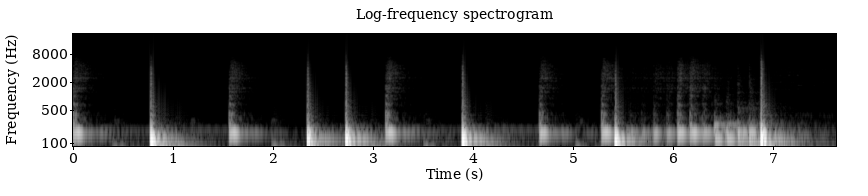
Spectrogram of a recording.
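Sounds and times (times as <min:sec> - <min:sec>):
bass drum: 0:00.8 - 0:01.2, 0:02.3 - 0:04.3, 0:05.3 - 0:07.3.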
